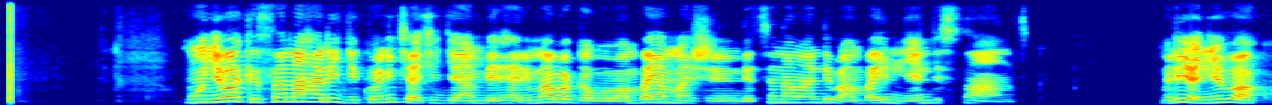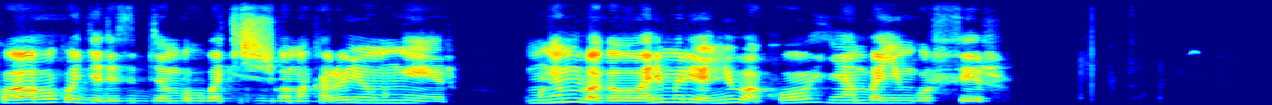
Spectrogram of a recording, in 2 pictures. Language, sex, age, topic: Kinyarwanda, female, 18-24, education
